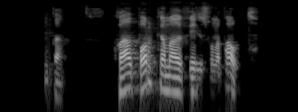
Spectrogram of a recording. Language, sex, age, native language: Icelandic, male, 60-69, Icelandic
